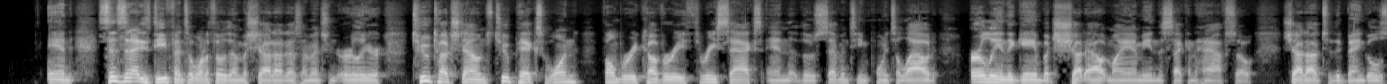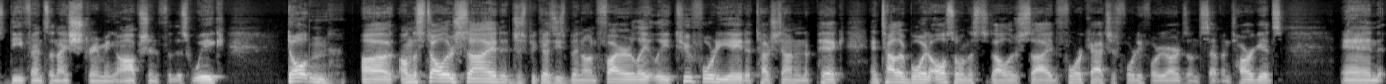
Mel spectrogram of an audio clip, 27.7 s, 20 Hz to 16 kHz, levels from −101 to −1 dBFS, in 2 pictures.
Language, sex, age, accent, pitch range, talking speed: English, male, 30-49, American, 100-125 Hz, 190 wpm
